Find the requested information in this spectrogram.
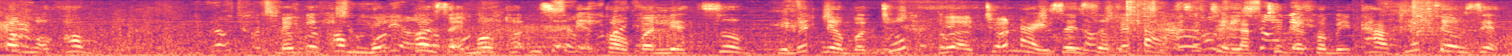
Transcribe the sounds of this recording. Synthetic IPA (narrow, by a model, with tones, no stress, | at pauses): t̪aː˧˩ŋo̰˧˨xə˧wŋ͡m | ɗi˨˩wŋḭ˧˨xə˧wŋ͡mmu˨˦nxəː˧jzə̰˧˨jmə˧wt̪ʰwə̰˧˥nzɨ̰˧˥ɗḭ˧˨əkə˨˩wvaː˨˩li˨˩ət̚sɨ˧əŋt̪ʰi˨˩ɓi˦˥ət̚ɗi˨˩əwmo˨˩t̚t͡ɕu˦˥t̚hḭ˧˨ʔəː˨˩t͡ɕo̰˧˥na˨˩jzə˧jzɨ̰˧˨vəː˨˦jt̪aː˨˩sɛ̰˧˥t͡ɕi˧˩laː˨˩mt͡ɕə˧ɗi˧˨kə˧˩ɓḭ˧˨t̪ʰaː˧wt̪ʰi˦˥əp̚ɗi˧əwzḭ˨˩ət̚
